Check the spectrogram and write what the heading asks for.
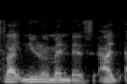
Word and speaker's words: Nuno Mendes: It's Nuno Mendes. That's pronounced wrong. It's like New Mendes, but yeah, he's like 18.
